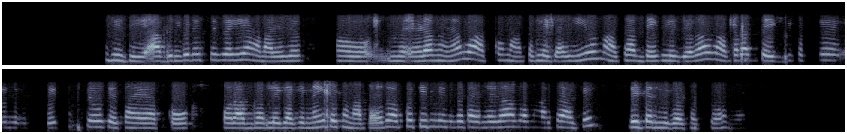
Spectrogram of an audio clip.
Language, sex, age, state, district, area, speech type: Hindi, female, 18-30, Madhya Pradesh, Harda, urban, conversation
